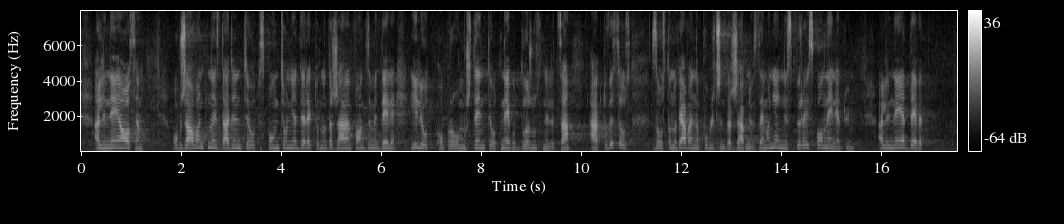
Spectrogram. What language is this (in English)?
Bulgarian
